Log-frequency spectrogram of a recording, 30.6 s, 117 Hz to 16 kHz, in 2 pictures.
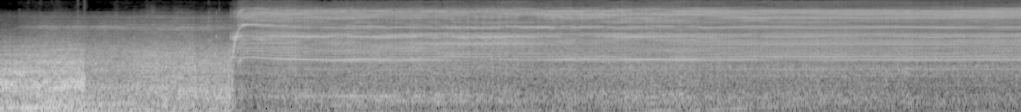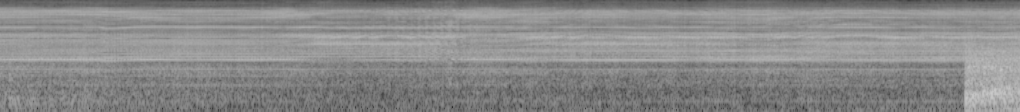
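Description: Handheld electric rotary polisher running steadily with a high, even whine while its pad buffs a truck's painted door. The buffer is kept at a low speed of about 1000 rpm, with no compound. The whine starts about three and a half seconds in and holds with slight wavers.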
